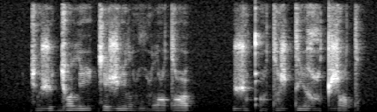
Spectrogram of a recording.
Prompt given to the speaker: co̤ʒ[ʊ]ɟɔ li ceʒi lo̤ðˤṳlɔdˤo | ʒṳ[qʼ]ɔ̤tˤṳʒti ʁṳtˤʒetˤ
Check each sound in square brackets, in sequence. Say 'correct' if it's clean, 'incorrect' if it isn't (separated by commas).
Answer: correct, correct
